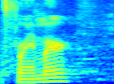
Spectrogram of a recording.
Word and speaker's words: Pfrimmer: You've got these people that, my first hit songwriter was with a guy named Don Fremer, It's spelled Pfrimmer.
